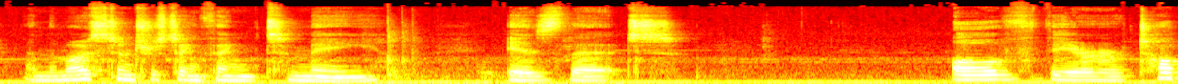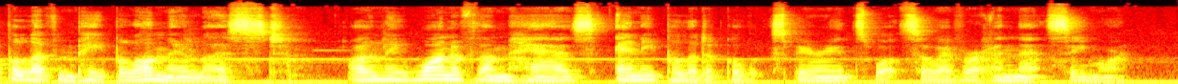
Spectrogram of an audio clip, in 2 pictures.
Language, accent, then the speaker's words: English; Canada; moved away as an adult; now in New Zealand; I grew up in Canada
